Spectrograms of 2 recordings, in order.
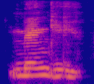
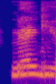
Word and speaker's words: Nengi: whatever, like, people there, British people, say it right, NENGI. Nigeria, of course, NENGI. Like, I feel like it's only in America that for some reason they want to put a J in my name, and I'm just like, I just don't understand.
